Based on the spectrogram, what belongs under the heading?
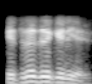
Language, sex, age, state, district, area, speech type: Urdu, male, 45-60, Bihar, Araria, rural, conversation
